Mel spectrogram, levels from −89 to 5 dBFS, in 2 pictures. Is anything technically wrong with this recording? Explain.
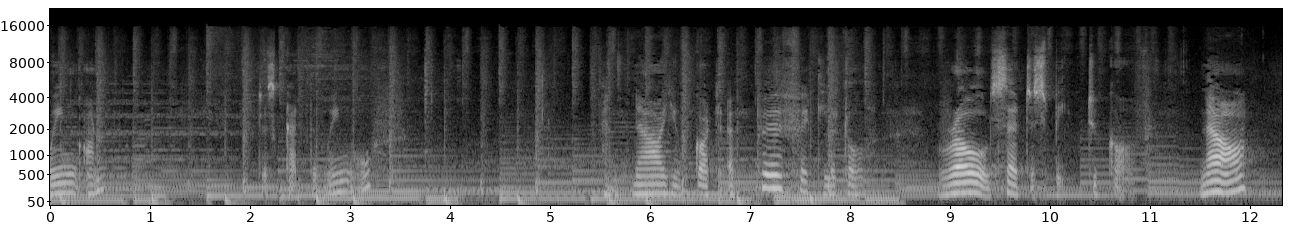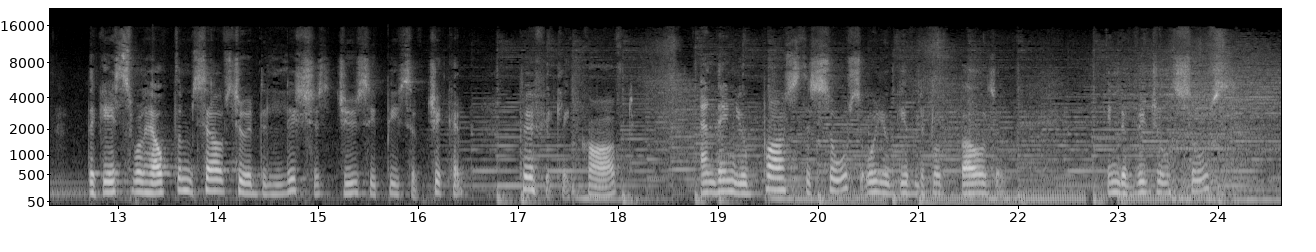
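Yes. From 9.52 to 11.29 s and again from 18.51 to 19.16 s, the audio runs about 6% fast and a semitone sharp, then snaps back. That's likely a drift correction step, where clock-matching software jumps the playback rate to rebalance its buffer.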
